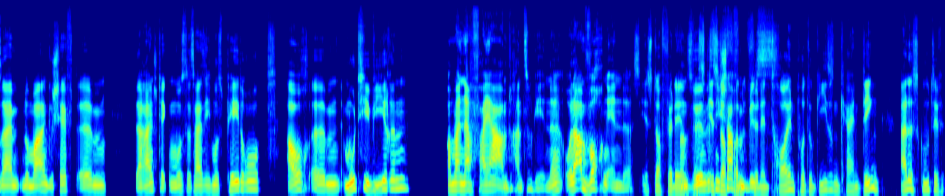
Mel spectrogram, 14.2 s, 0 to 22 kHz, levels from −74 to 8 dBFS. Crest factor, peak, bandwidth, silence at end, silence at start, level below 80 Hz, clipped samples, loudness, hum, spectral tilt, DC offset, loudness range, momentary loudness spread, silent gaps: 22 dB; -4 dBFS; 19 kHz; 0.05 s; 0 s; -70 dBFS; under 0.1%; -26 LUFS; none; -4.5 dB/octave; under 0.1%; 3 LU; 11 LU; 6.37-6.45 s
